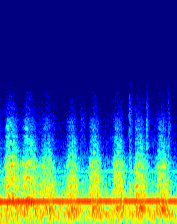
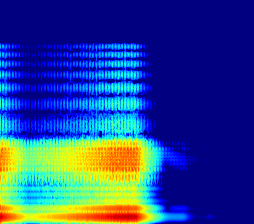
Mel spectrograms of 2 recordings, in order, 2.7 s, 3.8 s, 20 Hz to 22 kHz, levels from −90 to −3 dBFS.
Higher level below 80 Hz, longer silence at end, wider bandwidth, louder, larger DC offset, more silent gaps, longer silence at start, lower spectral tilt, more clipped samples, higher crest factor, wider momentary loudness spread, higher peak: first, -42 dBFS vs -48 dBFS; second, 0 s vs 1.55 s; second, 3 kHz vs 8 kHz; second, -21 LUFS vs -15 LUFS; neither; neither; about the same, 0 s vs 0 s; first, -13 dB/octave vs -8 dB/octave; neither; about the same, 12 dB vs 16 dB; second, 3 LU vs 20 LU; second, -8 dBFS vs 0 dBFS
